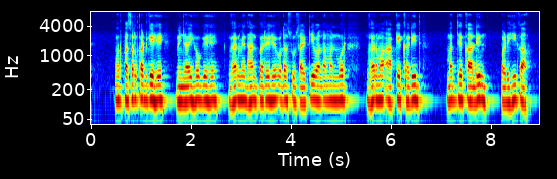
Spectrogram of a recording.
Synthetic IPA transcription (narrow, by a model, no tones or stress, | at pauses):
mʊɾpʰɐsəlkɐʈʰɡeɦɛmɪ̃d͡ʒaːiɦoɡəeɦɛɡʱɐɾmẽd̪ʱjaːnpɐɾeɦɛoːlasosaːɪʈiʋaːlamɐnmʊɾɡʱɐɾmãʔaːkekʰɐɾiːd̪ | mɐd̪ʱjəkaːlɪnpɐɽ̤ɦikaː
